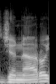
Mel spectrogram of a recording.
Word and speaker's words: Gennaro: impressed with that uh it's not really easy name to pronounce by the way um my name is jonaro yes and I'm come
